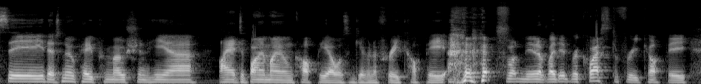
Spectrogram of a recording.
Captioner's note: laughs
